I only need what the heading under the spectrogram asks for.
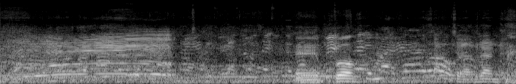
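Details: Cattle at the Pahing cattle market in Nganjuk: a clear, sustained moo opens the clip and lasts almost two seconds, then market voices and chatter take over, with brief bursts of talk.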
